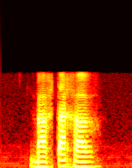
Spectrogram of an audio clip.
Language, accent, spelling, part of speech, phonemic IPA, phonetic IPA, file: Armenian, Eastern Armenian, բախտախաղ, noun, /bɑχtɑˈχɑʁ/, [bɑχtɑχɑ́ʁ], Hy-բախտախաղ .ogg
- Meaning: game of chance, gambling game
